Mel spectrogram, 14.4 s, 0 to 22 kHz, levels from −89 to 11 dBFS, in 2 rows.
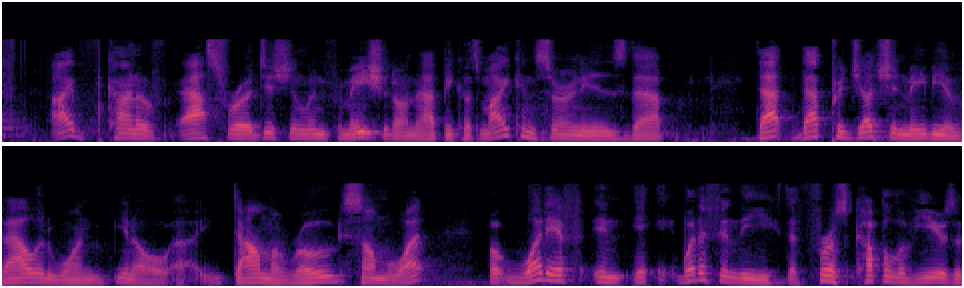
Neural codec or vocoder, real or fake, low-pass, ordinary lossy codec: codec, 16 kHz, 1 kbps, X-Codec, WavLM features, trained on Multilingual LibriSpeech; fake; 7.2 kHz; MP3, 32 kbps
